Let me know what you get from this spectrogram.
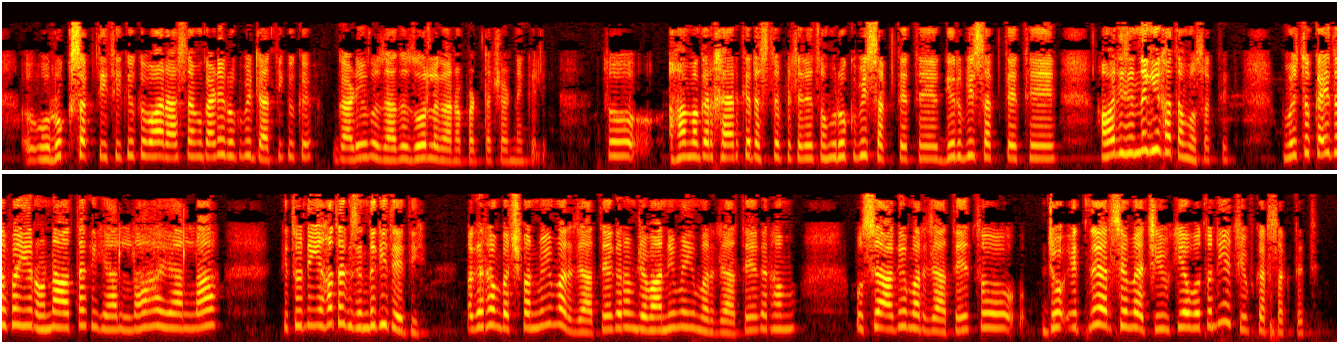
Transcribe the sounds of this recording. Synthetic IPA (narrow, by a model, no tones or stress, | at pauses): ʋoɾʊkʰsɐk̚t̪it̪ʰikjõːkeʋɐɦãɾaːst̪emẽɡaːɽiɾʊkbʱid͡ʒaːt̪ikjõːke | ɡaːɽ̤ijõkozjaːd̪azoːɾlɐɡaːnapɐɽt̪aɛt͡ʃɐɽ̤nekḛlḭe | t̪oːɦɐmɐɡəɾxɛːɾkeɾɐst̪epet͡ʃɐlet̪oɦɐmɾʊkbʱisɐk̚t̪et̪ʰeɡɪɾbʱisɐkt̪et̪ʰehɐmaːɾizɪ̃nd̪əɡixɐt̪əmɦoːsɐk̚t̪et̪ʰi̥mʊd͡ʒʱet̪okɐid̪ɐfajeɾoːnaaːt̪aɦɛkijaːɐlːajaːlːaɦ | kit̪unẽjɐɦãt̪ɐkzɪ̃nd̪əɡid̪eːd̪iː | ɐɡəɾɦɐmbɐt͡ʃpənmẽɦimɐɾd͡ʒaːt̪eɛ̃ɐɡəɾɦɐmd͡ʒɐʋaːnimẽɦĩmɐɾd͡ʒaːt̪eɛ̃ɐɡəɾɦɐm | ʊsːeaːɡemɐɾd͡ʒaːt̪eɦɛ̃t̪od͡ʒoːʔɪt̪neɐɾsemẽɐt͡ʃiːʋkijaʋot̪onɐɦĩɐt͡ʃiːʋkɐɾsɐk̚t̪et̪ʰe̥ː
